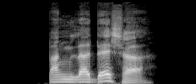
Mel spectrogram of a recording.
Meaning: Bangladeshi (person from Bangladesh or of Bangladeshi descent)
- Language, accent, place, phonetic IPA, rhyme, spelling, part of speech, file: German, Germany, Berlin, [baŋɡlaˈdɛʃɐ], -ɛʃɐ, Bangladescher, noun, De-Bangladescher.ogg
